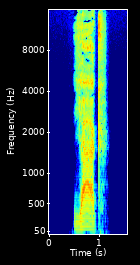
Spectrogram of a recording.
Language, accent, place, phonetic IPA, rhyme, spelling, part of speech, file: German, Germany, Berlin, [jaːk], -aːk, jag, verb, De-jag.ogg
- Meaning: 1. singular imperative of jagen 2. first-person singular present of jagen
